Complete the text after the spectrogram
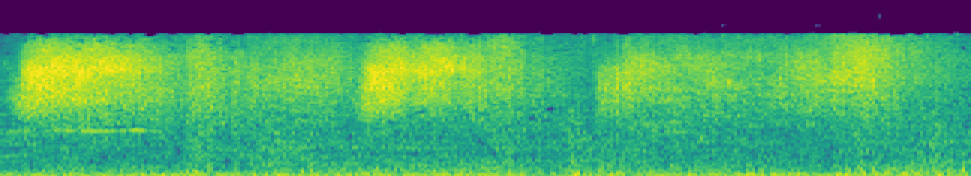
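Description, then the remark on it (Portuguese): A loud, roaring fire blast rumbles continuously with deep low-end force, flaring in several hissing surges over a few seconds, intense with no voices. “Então o Senhor enviou fogo.”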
